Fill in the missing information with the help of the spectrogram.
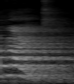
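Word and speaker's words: write: W-R-I-T-E. Right. Very good. There is also, we just pronounce R-I-T-E, right. We never pronounce W. So W is silent letter in the word.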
